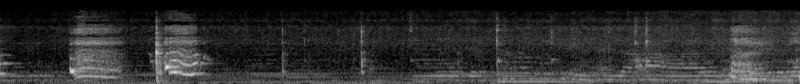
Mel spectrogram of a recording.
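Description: Metal spoon stirring milky coffee in a glass mug, clinking against the glass a few times.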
